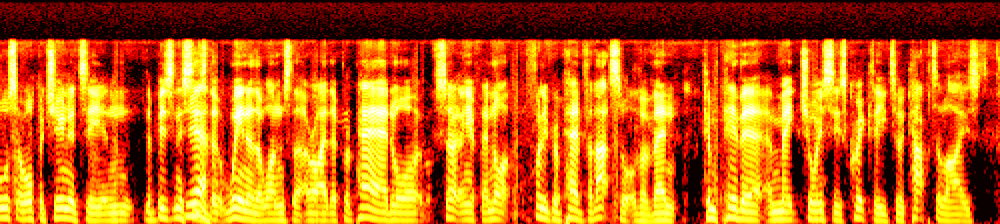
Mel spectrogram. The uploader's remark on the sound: We are back at The Business Show 2022, and doing podcasts live from our stand.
